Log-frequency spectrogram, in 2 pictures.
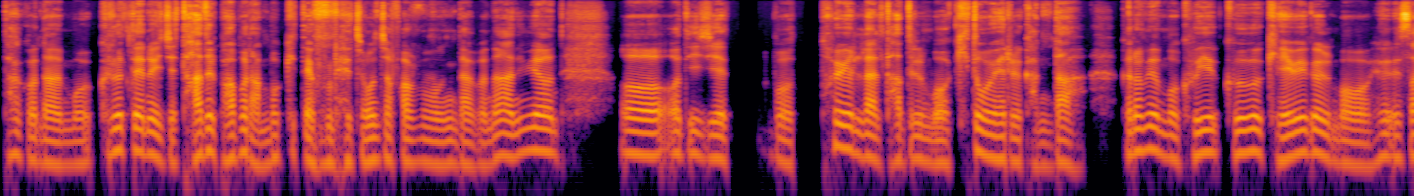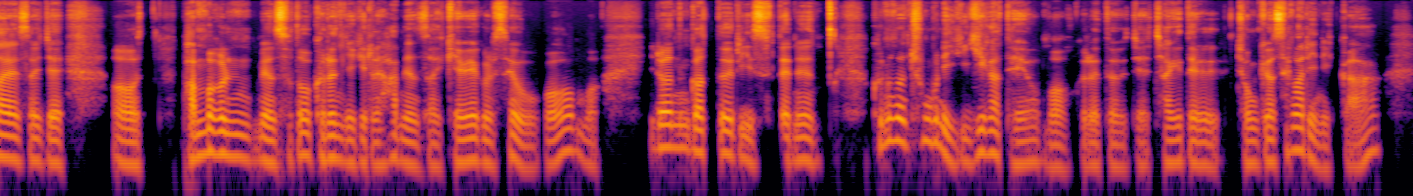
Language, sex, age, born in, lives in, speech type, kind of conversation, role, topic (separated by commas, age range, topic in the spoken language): Korean, male, 50-54, South Korea, United States, conversation, advice, user, 사회적 상황에서 어떻게 진짜 나를 유지할 수 있을까요?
